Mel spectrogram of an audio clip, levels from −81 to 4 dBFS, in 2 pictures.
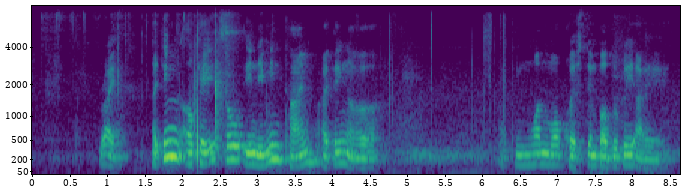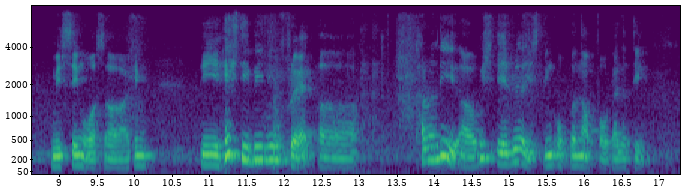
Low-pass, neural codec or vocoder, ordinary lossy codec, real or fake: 7.2 kHz; none; Opus, 24 kbps; real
